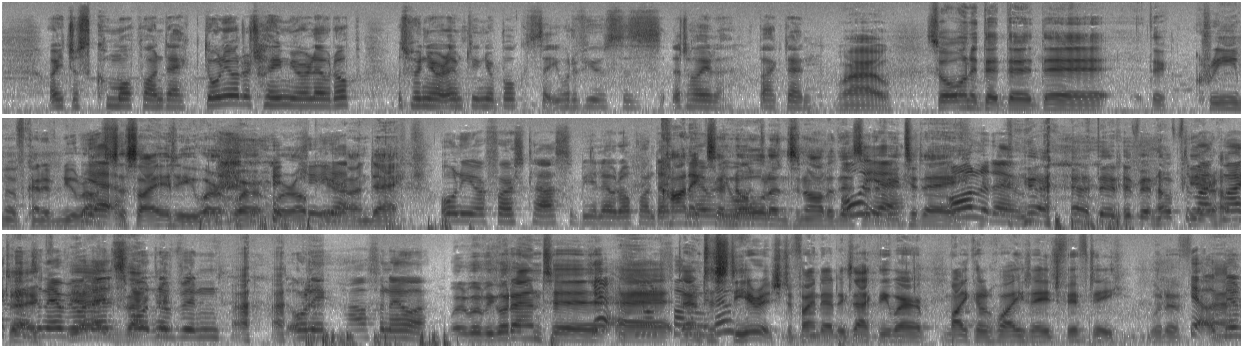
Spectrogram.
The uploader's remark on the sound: While broadcasting LIVE from the Dundrody Visitor Centre as part of the Kennedy Summer School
